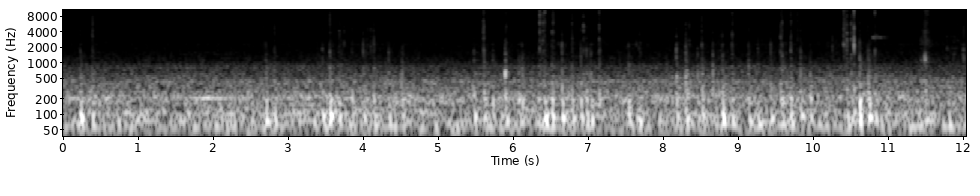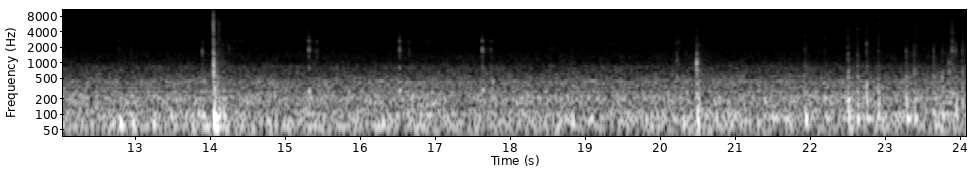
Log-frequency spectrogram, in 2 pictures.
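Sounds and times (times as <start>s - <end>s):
keyboard typing clicks: 0.2s - 0.5s, 2.6s - 4.6s, 5.4s - 11.0s, 21.9s - 24.0s.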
